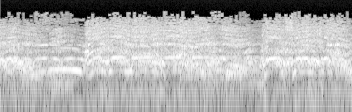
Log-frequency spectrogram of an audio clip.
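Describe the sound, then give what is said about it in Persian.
An Ansar-e Hezbollah protest crowd outside the German embassy on Ferdowsi Street in Tehran shouts and chants, a loud, dense mass of voices that runs continuously with a few swells. “و در همین حال انصار حزب الله در مقابل سفارت آلمان در خیابان فردوسی دست به تظاهرات زدند.”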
